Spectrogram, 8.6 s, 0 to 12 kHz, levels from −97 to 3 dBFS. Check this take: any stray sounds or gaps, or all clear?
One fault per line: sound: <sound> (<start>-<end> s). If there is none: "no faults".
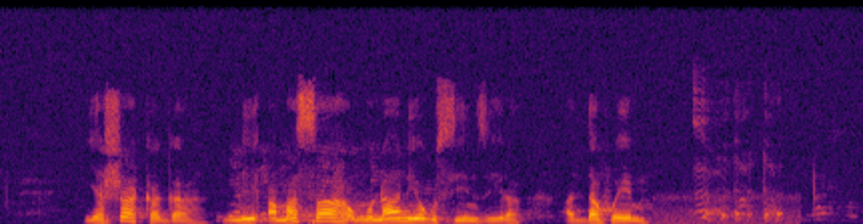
sound: cough (6.9-7.9 s)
